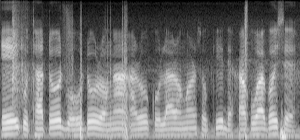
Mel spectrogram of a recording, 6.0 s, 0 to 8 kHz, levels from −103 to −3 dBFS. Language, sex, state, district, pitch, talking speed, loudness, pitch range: Assamese, male, Assam, Sonitpur, 125 Hz, 110 wpm, -18 LUFS, 115-130 Hz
